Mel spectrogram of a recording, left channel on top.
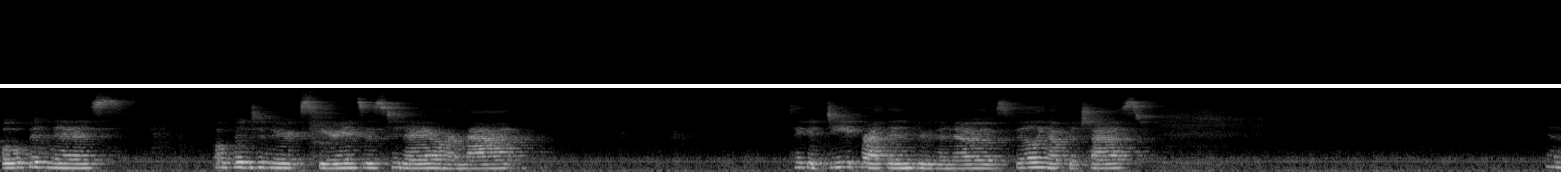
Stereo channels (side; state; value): left; silent; digital silence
